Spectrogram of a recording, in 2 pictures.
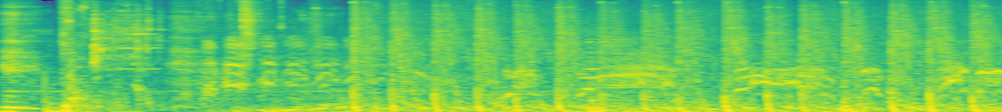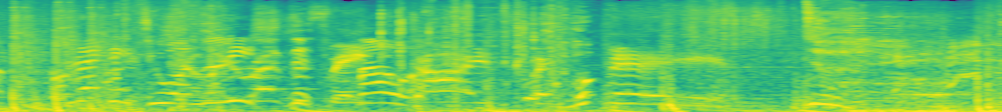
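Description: Guns fire in rapid bursts with sharp energy zaps.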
